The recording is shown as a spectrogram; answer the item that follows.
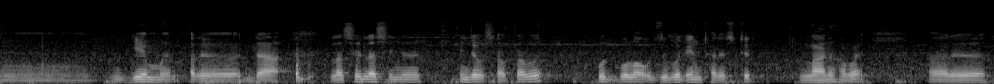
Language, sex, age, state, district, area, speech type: Bodo, male, 45-60, Assam, Kokrajhar, rural, spontaneous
